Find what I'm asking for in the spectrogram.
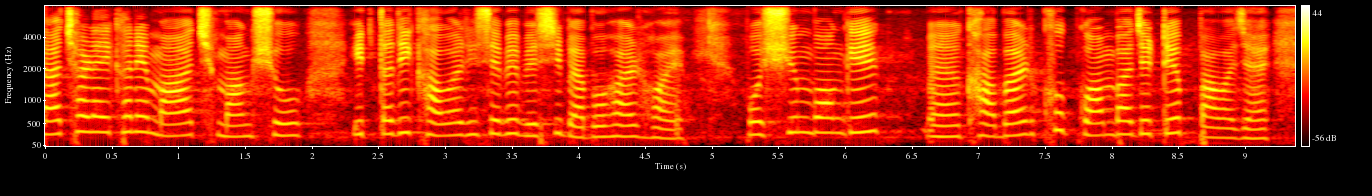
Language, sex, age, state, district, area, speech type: Bengali, female, 30-45, West Bengal, Paschim Bardhaman, urban, spontaneous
